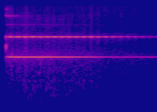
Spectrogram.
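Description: A meditation bell struck once, ringing with two clear tones that waver quickly as they slowly fade. It sounds the end of a period of silent sitting meditation.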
